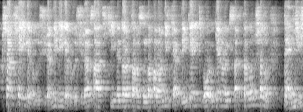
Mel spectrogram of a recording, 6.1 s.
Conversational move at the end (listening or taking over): taking over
